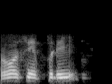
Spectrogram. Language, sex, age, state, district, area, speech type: Tamil, male, 45-60, Tamil Nadu, Coimbatore, rural, conversation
